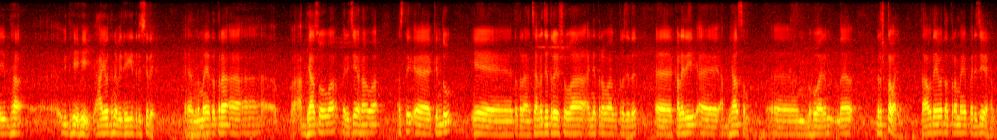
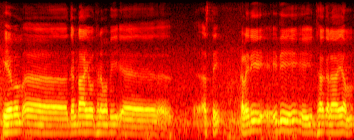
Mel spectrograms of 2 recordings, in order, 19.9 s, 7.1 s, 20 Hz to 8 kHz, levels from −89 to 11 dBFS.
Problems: constant background noise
